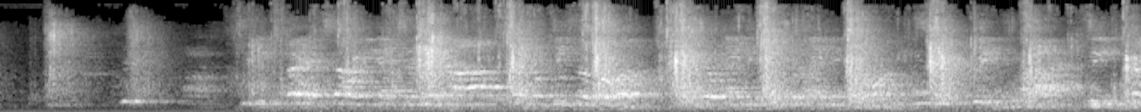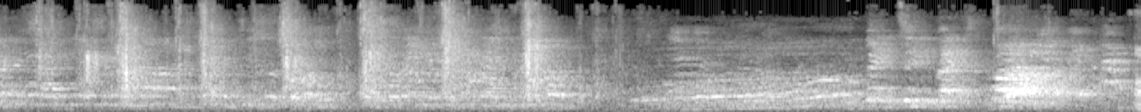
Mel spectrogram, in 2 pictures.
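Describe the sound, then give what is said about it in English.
The green team chants its team cheer in unison, punctuated by steady, rhythmic claps or stomps that keep a loud driving beat for about twenty seconds before ending in a louder burst. “I don't know about your cheer though”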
